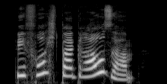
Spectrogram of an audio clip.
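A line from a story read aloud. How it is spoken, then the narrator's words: Exclaiming. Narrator (German): rief Alice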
